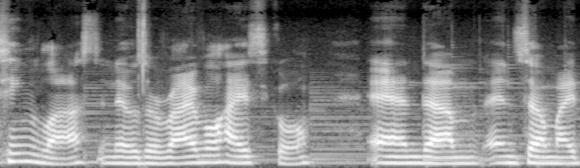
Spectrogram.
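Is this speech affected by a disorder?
Yes: ALS; Minnesota.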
